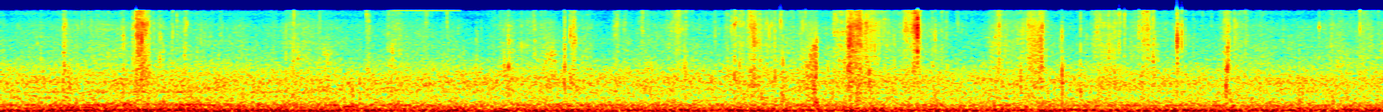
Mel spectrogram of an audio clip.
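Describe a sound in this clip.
Small dogs' paws patter and rustle through fallen leaves.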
